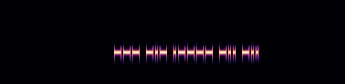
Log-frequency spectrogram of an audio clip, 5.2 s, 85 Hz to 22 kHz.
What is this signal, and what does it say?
Morse code, heard as a keyed tone, about 36 wpm, 700 Hz. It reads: OK1DD
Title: DXCC-100 Call Signs - 5 Characters - Repeated 2x - 35wpm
